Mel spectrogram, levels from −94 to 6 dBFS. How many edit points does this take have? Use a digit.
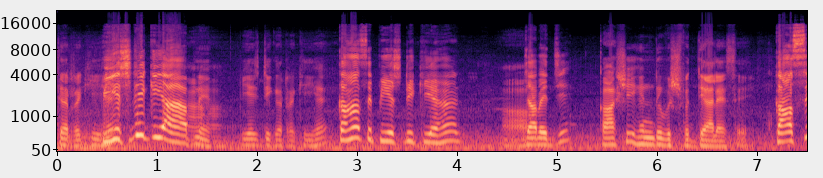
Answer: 0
